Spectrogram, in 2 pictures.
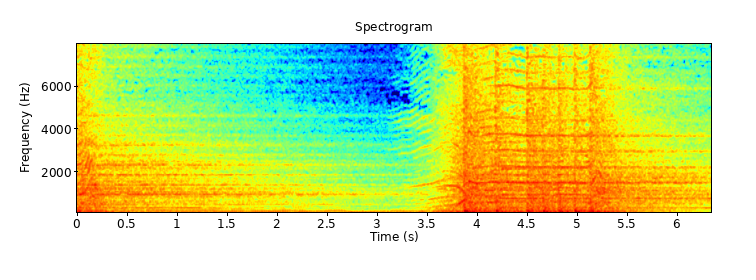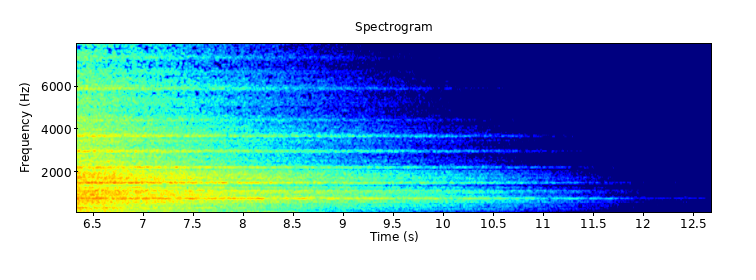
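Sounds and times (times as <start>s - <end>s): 
tribal music: 0.0s - 8.4s.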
